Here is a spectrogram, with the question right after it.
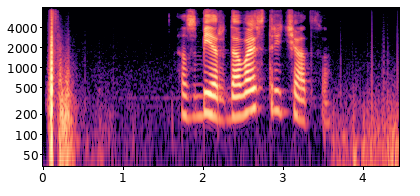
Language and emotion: Russian, neutral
